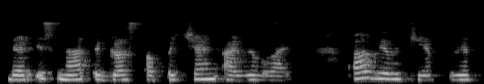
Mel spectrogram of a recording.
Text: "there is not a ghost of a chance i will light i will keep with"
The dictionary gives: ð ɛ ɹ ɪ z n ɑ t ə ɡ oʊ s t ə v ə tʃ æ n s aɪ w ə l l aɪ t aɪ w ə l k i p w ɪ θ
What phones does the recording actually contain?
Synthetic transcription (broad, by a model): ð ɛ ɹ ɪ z n ɑ t ə ɡ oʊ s ə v ə tʃ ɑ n aɪ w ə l l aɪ t aɪ w ə l k i p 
